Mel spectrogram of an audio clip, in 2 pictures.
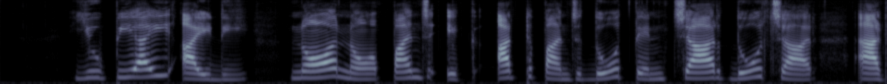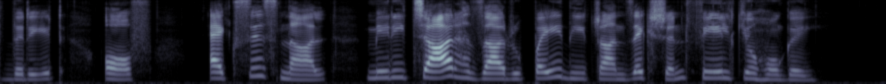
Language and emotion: Punjabi, neutral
